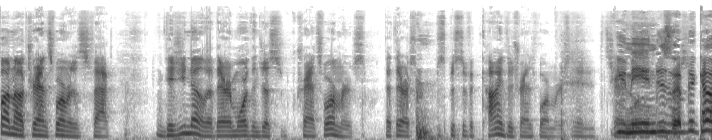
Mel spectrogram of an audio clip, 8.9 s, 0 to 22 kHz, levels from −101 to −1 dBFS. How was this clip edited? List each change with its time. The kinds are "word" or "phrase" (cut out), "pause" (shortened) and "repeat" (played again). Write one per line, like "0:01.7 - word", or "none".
none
